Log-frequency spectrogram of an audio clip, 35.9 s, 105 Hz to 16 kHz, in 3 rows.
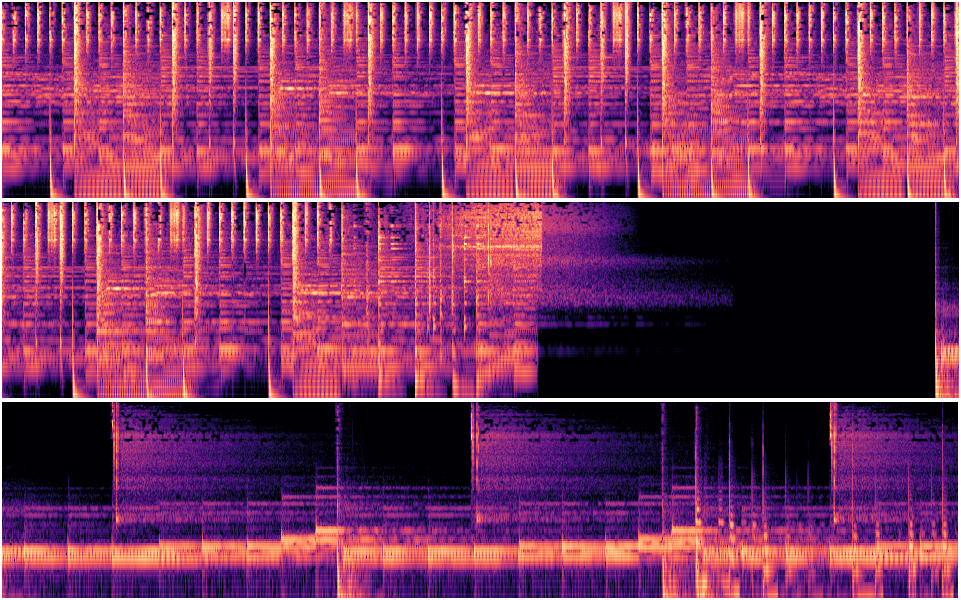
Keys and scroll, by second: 1.4 5, 4.9 shift+5, 5.3 space, 5.8 o, 6.6 Return, 11.1 ctrl+g, 14.6 c, 14.7 o, 25.9 Up, 28.2 Up.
